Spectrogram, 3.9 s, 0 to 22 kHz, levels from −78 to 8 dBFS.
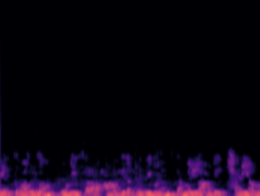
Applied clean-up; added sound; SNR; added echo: classical method WPE with log-MMSE.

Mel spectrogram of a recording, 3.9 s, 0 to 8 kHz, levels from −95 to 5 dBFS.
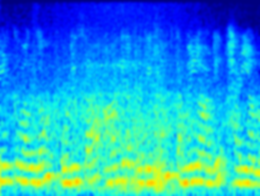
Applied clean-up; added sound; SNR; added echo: none; Car; 14 dB; reverberation time 0.6 s.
